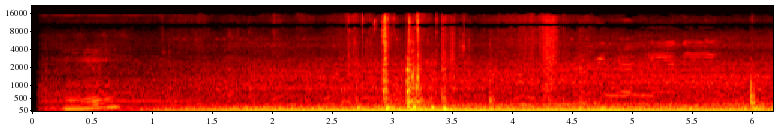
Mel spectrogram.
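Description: Golf cart riding along a sandy road: a steady low rumble, with a quick cluster of rattles and clicks about three seconds in.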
